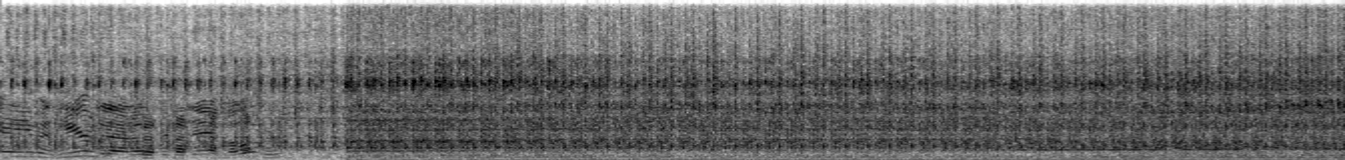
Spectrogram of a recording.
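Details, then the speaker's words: FMTV military truck bought at auction as non-running, first start attempt: after a brief start, the diesel settles into a loud, steady clattering idle that keeps running evenly; healthy diesel idle. "what is it you're making a face it's running now yeah i'm getting the hell out of the parking lot"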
